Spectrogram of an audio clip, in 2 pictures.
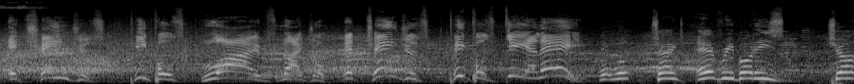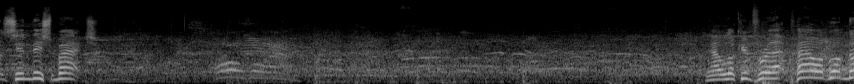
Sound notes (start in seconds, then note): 13.0 fans chattering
